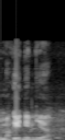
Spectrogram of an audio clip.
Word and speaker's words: makinilya: pangapat ang salitang makinilya ang tamang pagbikas nito ay makinilya ito ay ginagamit sa pananahi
